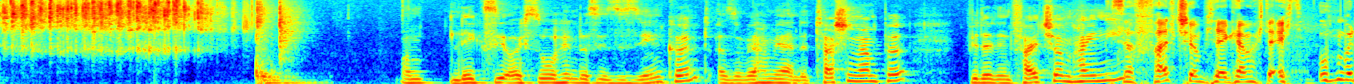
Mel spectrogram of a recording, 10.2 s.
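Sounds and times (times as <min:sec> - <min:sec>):
dice clattering and landing: 0:00.0 - 0:02.3
speech: 0:01.9 - 0:02.2, 0:03.0 - 0:10.1.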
